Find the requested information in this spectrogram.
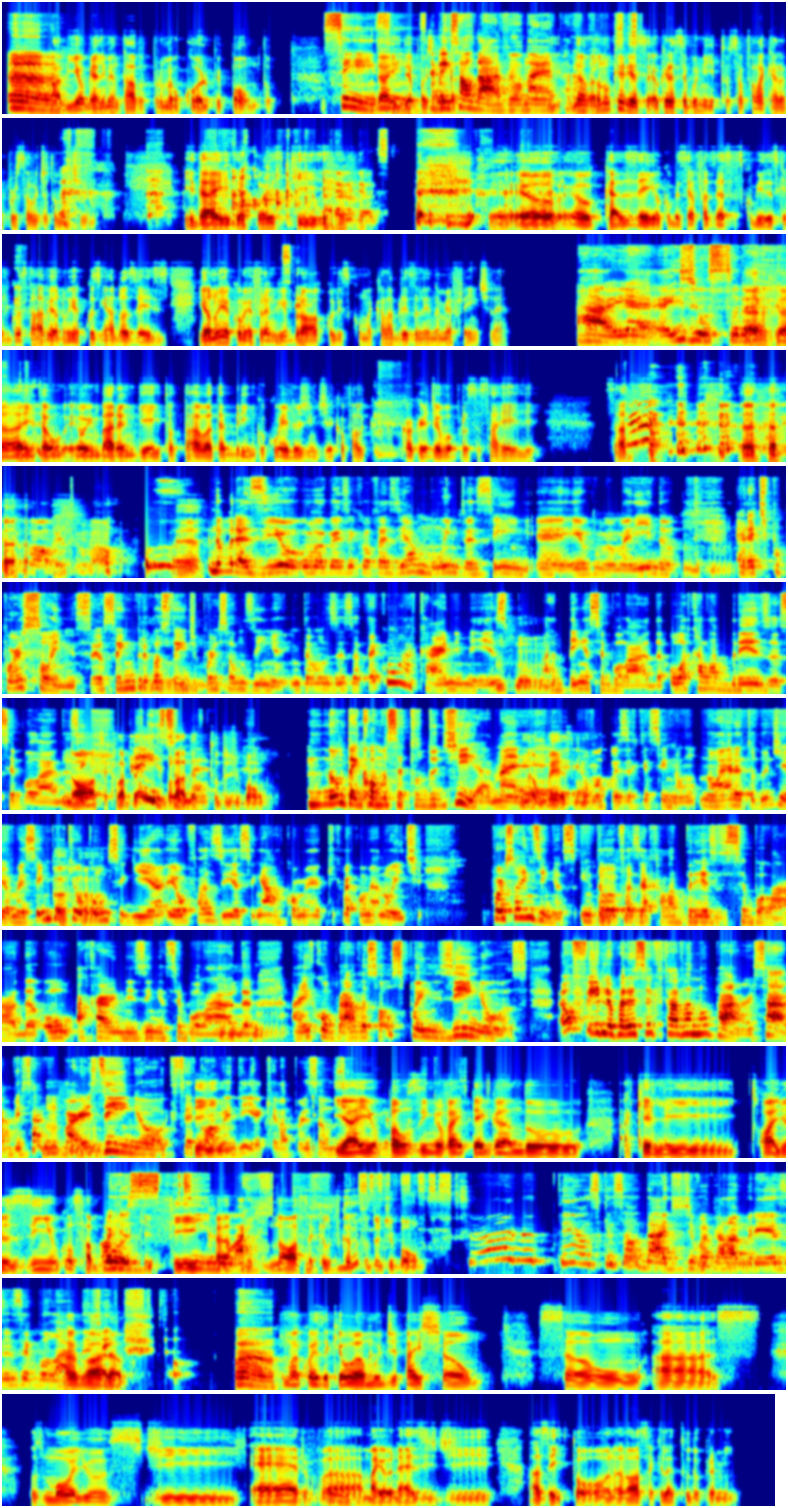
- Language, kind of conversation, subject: Portuguese, unstructured, Você já cozinhou para alguém especial? Como foi?
- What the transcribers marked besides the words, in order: laugh; laughing while speaking: "eu"; laugh; laugh; chuckle; laugh; other noise; laugh; unintelligible speech; tapping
